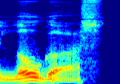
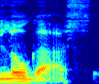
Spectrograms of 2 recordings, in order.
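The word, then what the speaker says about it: λόγος: that is not logo it's not only it's not omega long o it's Omicron so it would at best could be logos okay so it would be logos as actually yeah thanks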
